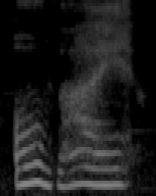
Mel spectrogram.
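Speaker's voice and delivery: very quiet cartoon pony voice. Recalling how the speaker answered brony friends, going into a Fluttershy voice. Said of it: "go into my Fluttershy voice and go".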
